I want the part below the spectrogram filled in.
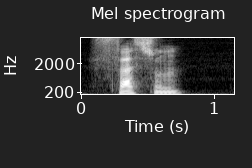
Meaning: way; manner; fashion
- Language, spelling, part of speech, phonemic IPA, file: French, façon, noun, /fa.sɔ̃/, Fr-façon.ogg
